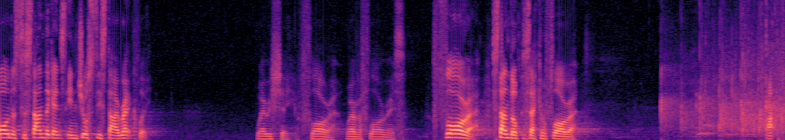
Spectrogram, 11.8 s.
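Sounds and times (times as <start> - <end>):
speech: 0.0 - 2.3, 3.9 - 8.7, 11.5 - 11.7
audience clapping: 9.9 - 11.7.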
